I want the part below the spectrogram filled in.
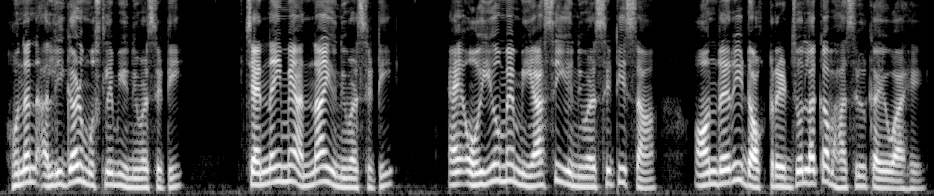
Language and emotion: Sindhi, neutral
